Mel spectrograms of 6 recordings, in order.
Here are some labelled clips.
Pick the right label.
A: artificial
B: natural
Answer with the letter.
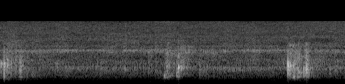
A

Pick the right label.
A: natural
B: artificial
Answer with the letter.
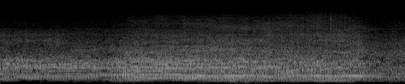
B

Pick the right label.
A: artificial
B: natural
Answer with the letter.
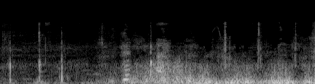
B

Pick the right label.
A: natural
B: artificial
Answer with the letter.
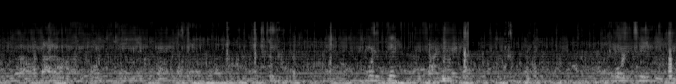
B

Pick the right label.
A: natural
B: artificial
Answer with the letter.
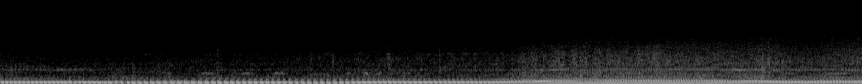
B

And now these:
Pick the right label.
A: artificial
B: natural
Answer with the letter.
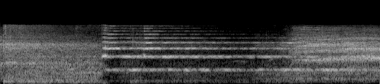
A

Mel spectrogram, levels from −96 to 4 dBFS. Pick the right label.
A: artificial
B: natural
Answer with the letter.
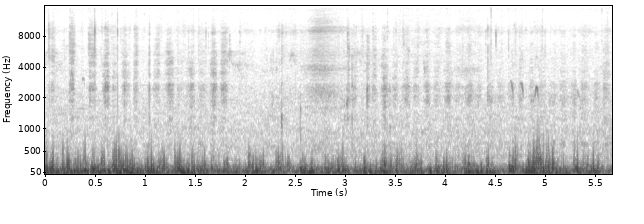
B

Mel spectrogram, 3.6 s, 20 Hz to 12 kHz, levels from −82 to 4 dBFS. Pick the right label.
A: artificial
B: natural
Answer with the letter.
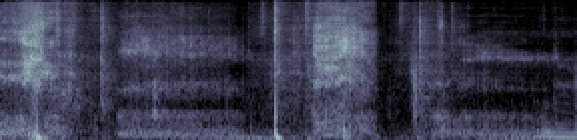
A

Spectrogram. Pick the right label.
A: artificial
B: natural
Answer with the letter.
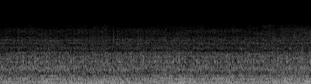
A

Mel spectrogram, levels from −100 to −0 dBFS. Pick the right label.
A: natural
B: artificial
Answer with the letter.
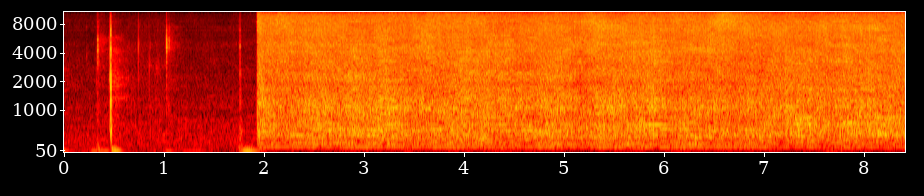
B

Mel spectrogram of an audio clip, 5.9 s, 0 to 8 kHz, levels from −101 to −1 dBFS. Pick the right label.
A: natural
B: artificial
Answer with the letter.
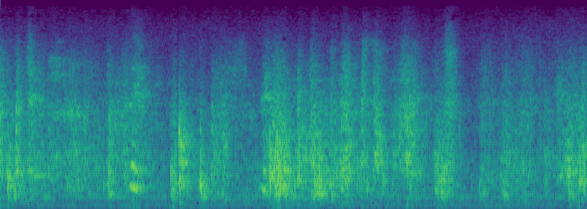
B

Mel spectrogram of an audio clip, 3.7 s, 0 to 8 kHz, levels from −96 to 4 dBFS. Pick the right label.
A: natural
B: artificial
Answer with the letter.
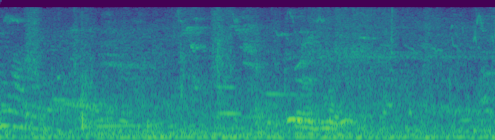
A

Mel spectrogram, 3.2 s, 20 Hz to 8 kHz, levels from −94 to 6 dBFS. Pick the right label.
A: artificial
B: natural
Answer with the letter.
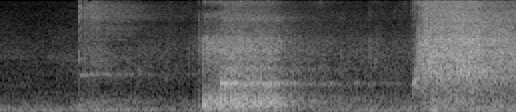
B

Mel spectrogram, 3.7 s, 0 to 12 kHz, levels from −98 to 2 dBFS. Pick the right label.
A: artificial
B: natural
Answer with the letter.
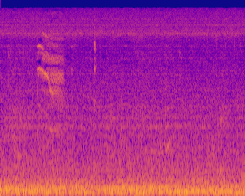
A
